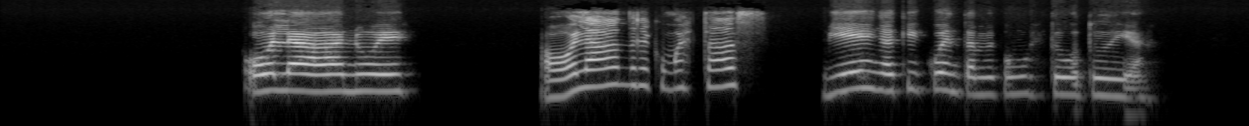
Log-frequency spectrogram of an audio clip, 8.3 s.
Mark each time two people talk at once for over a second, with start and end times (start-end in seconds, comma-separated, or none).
none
